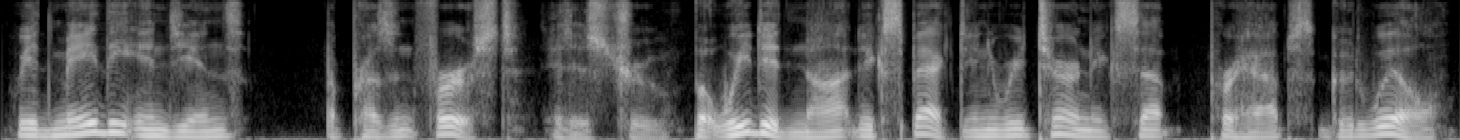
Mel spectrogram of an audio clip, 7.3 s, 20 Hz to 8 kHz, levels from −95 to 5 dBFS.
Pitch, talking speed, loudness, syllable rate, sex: 125 Hz, 175 wpm, -19 LUFS, 4.5 syllables/s, male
